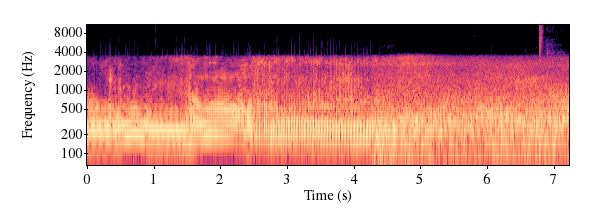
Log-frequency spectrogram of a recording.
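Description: A rally car drives a lap on a rally stage, its loud engine rising and falling in pitch through repeated revs before settling into a rough, steady roar.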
